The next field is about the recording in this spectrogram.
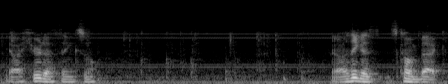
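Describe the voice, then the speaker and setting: A dull, lo-fi recording with faint noise carries a man commentating on a game he is playing. He talks casually and haltingly, pausing often as he goes. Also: mid-range voice, fairly even intonation, mellow. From United States. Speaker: gamer, video creator.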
